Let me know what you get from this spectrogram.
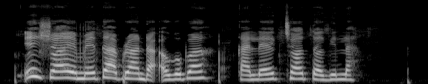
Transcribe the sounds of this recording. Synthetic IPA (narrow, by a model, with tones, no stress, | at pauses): i˦ʃɔ˦je˨me˨˦ta˦˨ba˦˨n̩˨da̰˨ʔo˨ɡo˨ba˦ka˨le˨˦k̚t͡ʃɔ˦tɔ˨ɡi˦la˦˨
